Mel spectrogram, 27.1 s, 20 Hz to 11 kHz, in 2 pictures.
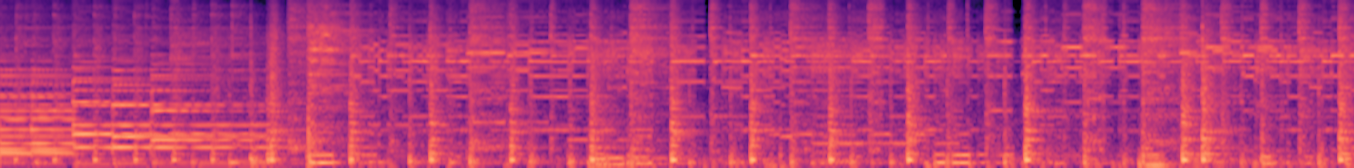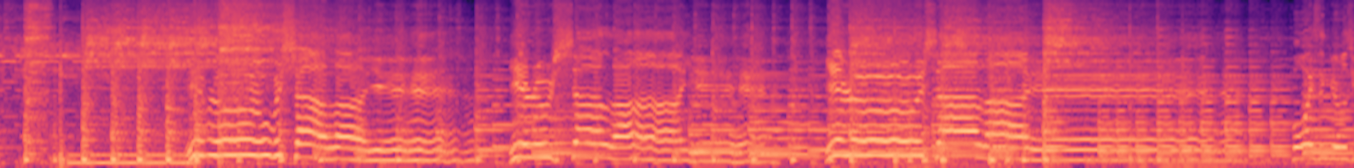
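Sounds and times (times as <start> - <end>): drum kit beat: 0.0 - 27.0
live band playing: 0.0 - 27.0
person singing: 15.4 - 27.0.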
